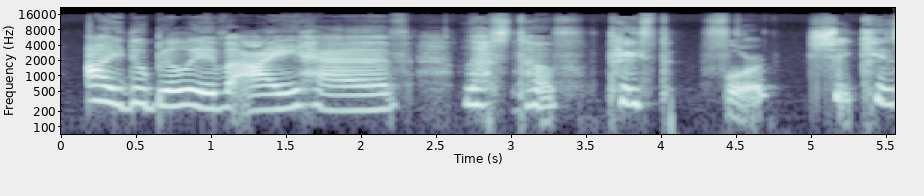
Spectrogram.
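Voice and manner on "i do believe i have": ordinary delivery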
